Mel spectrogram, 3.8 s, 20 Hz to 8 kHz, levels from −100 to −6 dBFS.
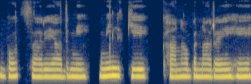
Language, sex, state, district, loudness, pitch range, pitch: Hindi, female, Bihar, Lakhisarai, -20 LUFS, 205-215 Hz, 210 Hz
